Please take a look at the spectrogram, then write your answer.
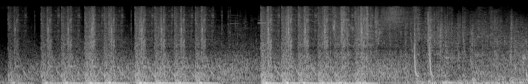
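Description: Rapid automatic gunfire fills a sci-fi firefight in the video game Mass Effect Andromeda, loud sustained bursts of alien-shooting weapons with dense crackling shots and a sharp jump in intensity midway, no voices.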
